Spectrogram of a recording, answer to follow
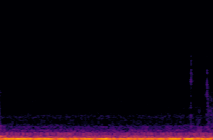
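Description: A steady low hum with no change in pitch or level, the constant background noise that also runs beneath the voice.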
